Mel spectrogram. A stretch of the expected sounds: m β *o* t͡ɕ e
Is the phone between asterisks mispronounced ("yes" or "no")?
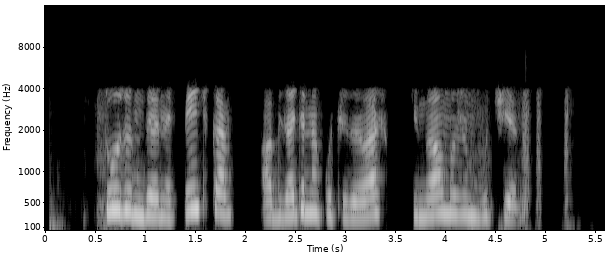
yes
